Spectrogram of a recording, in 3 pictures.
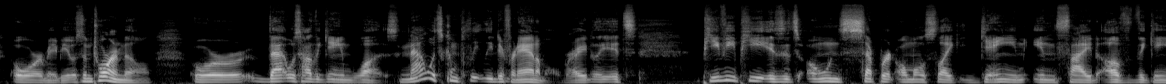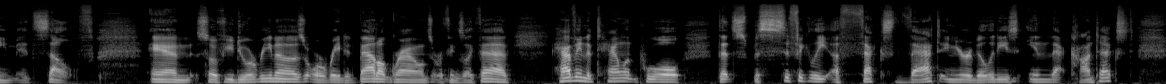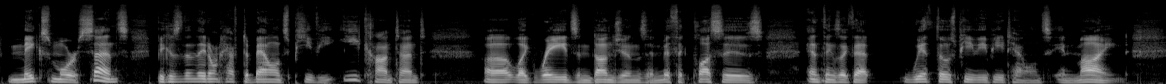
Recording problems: none

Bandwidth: 17.5 kHz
